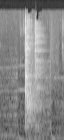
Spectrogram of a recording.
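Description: Spoon or spatula scraping and clanking in a pan while keto fried rice with ginger is stirred, two sharp metallic knocks close together followed by a softer scrape, close and fairly quiet.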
